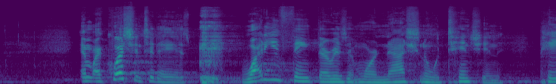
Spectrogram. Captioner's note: cough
